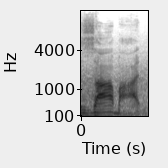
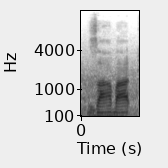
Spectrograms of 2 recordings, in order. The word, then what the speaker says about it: ZaBOT: So the official pronunciation is the ZaBOT, ZaBOT pizza robot.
